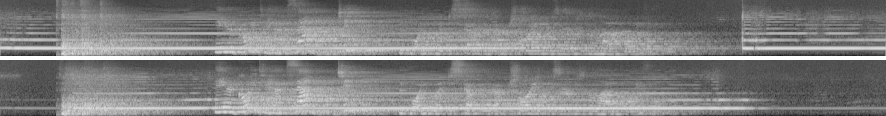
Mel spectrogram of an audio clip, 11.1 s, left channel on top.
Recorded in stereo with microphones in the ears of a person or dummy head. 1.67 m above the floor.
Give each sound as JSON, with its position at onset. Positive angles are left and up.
{"t": 0.7, "sound": "crumpling", "side_deg": 70, "distance_m": 5.0}
{"t": 2.7, "sound": "a woman speaking", "side_deg": -45, "distance_m": 1.9}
